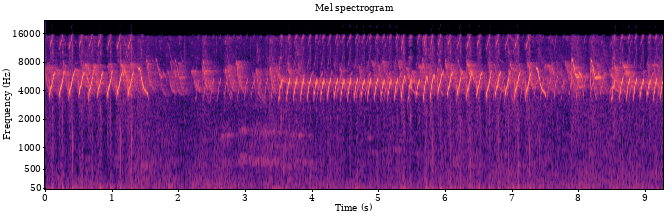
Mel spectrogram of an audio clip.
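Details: Long bouts of quick, high-pitched trilling by an Oriental white-eye, each note a thin slurred chip, with a short softer gap near the start and a squeaky flourish toward the end.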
